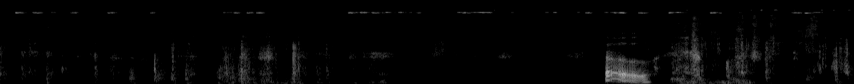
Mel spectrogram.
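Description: Mountain bike rattling and clicking over a rough dirt trail in short bursts of knocks. About six seconds in comes the loudest sound, a rider's startled 'oh' on a tricky, unexpected section, followed by a dense clatter of the bike over the rough ground.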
